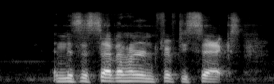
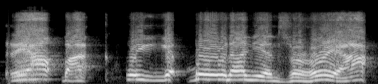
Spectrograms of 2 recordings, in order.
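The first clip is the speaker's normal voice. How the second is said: mock Australian accent; 4 semitones higher, 6 dB louder than usual. Host riffing on the Outback in mock Australian accent. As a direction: lay on a thick fake Aussie twang. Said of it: "That accent change".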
